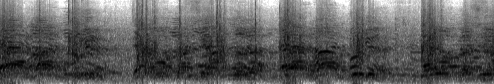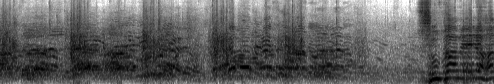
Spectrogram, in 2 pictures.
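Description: A crowd of people chants and shouts outdoors.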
